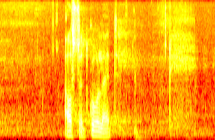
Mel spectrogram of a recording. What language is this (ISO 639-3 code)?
est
